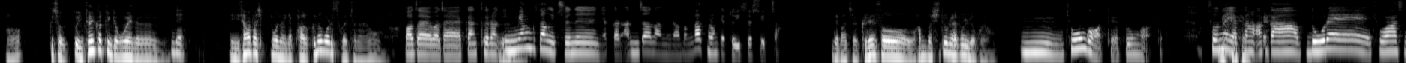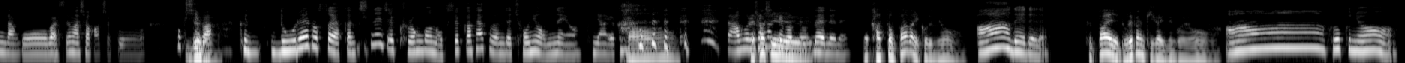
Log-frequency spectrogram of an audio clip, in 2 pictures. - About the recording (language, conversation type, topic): Korean, unstructured, 취미 활동을 통해 새로운 사람들을 만난 적이 있나요?
- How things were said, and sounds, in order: tapping; laughing while speaking: "네"; laughing while speaking: "약간"; laugh; other background noise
